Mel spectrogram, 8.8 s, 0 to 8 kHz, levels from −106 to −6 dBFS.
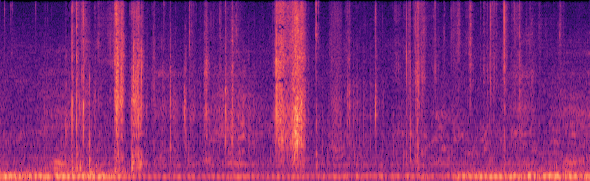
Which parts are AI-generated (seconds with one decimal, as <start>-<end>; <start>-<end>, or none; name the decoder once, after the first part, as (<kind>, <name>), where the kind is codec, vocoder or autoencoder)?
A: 0.0-0.7 (vocoder, Vocos); 5.2-7.0; 7.7-8.9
